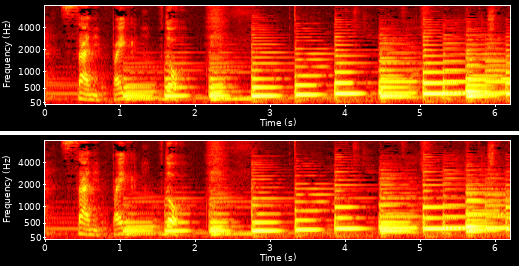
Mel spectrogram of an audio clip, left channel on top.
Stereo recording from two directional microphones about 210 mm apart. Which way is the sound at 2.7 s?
35° left (ahead or behind).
